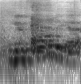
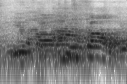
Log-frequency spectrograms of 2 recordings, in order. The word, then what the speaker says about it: Eufaula: Rosewood, Tulsa, Wilmington, North Carolina, Eupholia, I hope I'm pronouncing it right, Eupholia, Alabama. Anybody know about the election? Eufaula.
